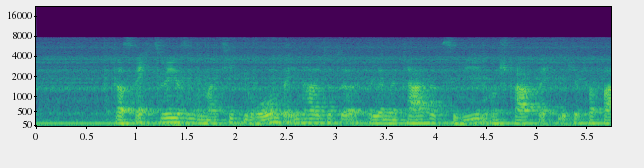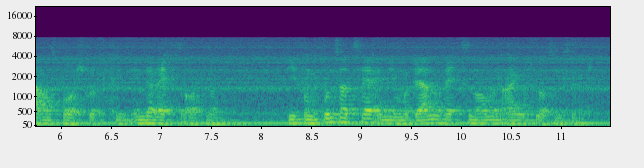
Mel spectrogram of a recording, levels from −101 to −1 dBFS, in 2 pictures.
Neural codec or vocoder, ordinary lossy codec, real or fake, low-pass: none; none; real; none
